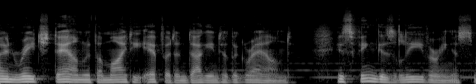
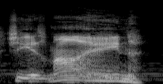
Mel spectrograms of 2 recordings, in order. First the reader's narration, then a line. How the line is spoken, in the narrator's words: deafening howl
